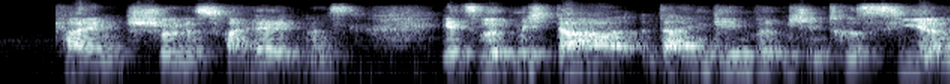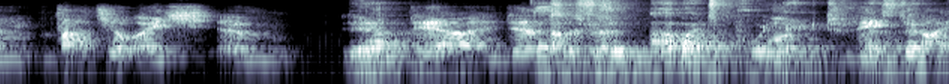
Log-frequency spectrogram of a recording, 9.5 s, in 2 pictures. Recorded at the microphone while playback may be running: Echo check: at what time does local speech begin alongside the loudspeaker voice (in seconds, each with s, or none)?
6.5 s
